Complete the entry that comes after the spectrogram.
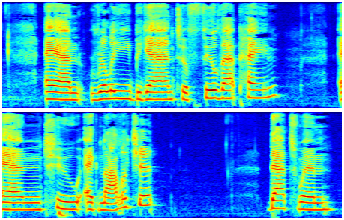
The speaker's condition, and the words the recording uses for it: Stuttering. And over time, I will get that word right.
